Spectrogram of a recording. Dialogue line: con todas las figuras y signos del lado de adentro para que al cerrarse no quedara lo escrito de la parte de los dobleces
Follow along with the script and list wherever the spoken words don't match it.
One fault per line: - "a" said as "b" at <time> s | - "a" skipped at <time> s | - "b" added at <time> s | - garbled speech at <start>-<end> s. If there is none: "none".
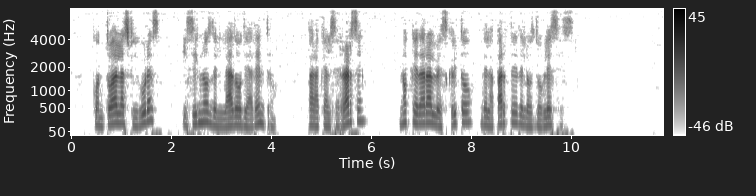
none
